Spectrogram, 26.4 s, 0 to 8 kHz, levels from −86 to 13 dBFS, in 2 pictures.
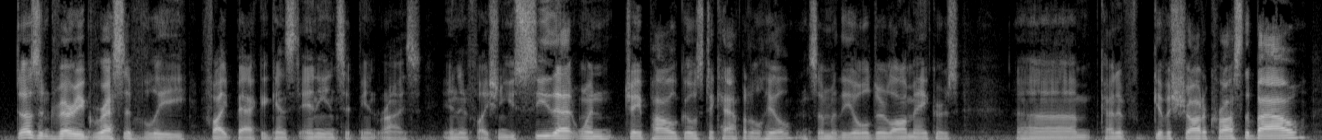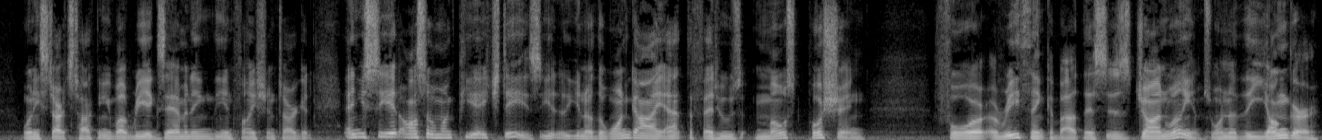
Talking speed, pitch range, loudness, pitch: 170 wpm, 100-125 Hz, -21 LUFS, 115 Hz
